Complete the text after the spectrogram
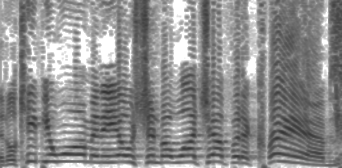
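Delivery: high, slow, shouted comic drawl; Dice Clay impression. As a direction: ham up a sleazy comic. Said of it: "Lead scientist Dice Clay responded".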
